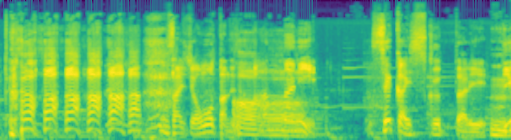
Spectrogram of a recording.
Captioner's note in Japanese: 笑い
